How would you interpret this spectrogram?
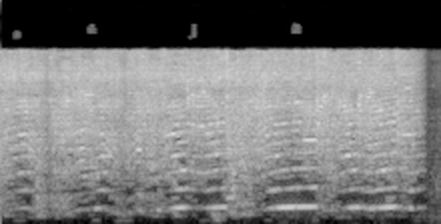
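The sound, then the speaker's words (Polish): A blender with blades runs steadily, whirring loudly with a broad, gritty roar and a low motor hum that wavers slightly as it purees beans into a smooth paste, then cuts off abruptly. “Mamy taki blender z nożykami i tym blenderem możemy miksować fasolę na gładką masę.”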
